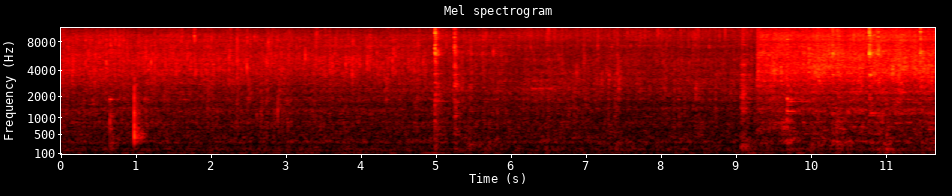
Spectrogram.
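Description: Potatoes sizzle steadily in a hot pan, with a few sharp clinks of stirring; the frying grows a little louder near the end.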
